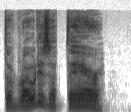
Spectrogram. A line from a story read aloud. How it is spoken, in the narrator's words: Julie shouted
